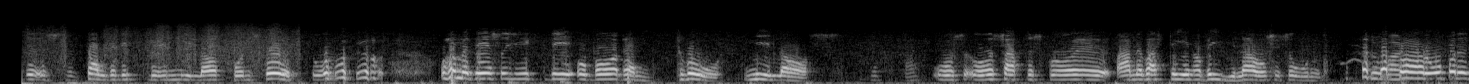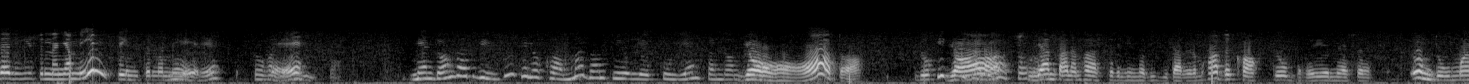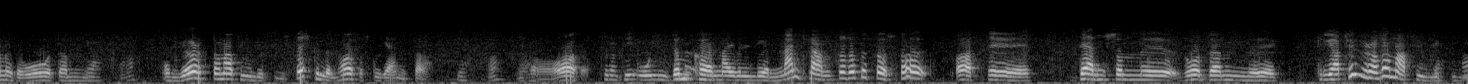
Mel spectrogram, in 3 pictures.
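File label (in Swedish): Järvsö Hälsingland, dialekter; Folkminnen; Svenska sagor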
